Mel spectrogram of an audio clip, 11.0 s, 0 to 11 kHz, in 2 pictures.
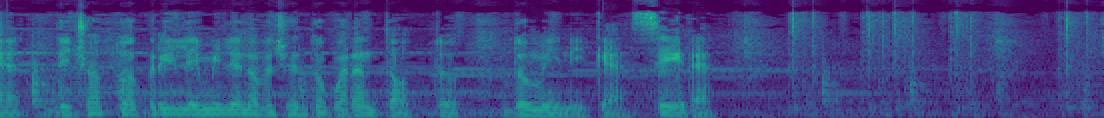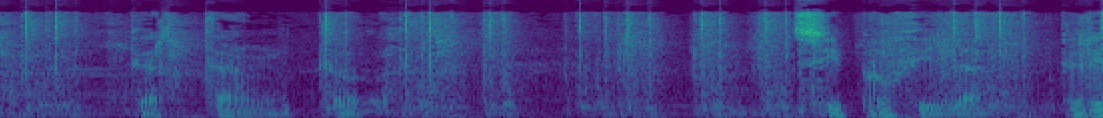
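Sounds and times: typewriter keys clacking: 0:03.6 - 0:11.0.

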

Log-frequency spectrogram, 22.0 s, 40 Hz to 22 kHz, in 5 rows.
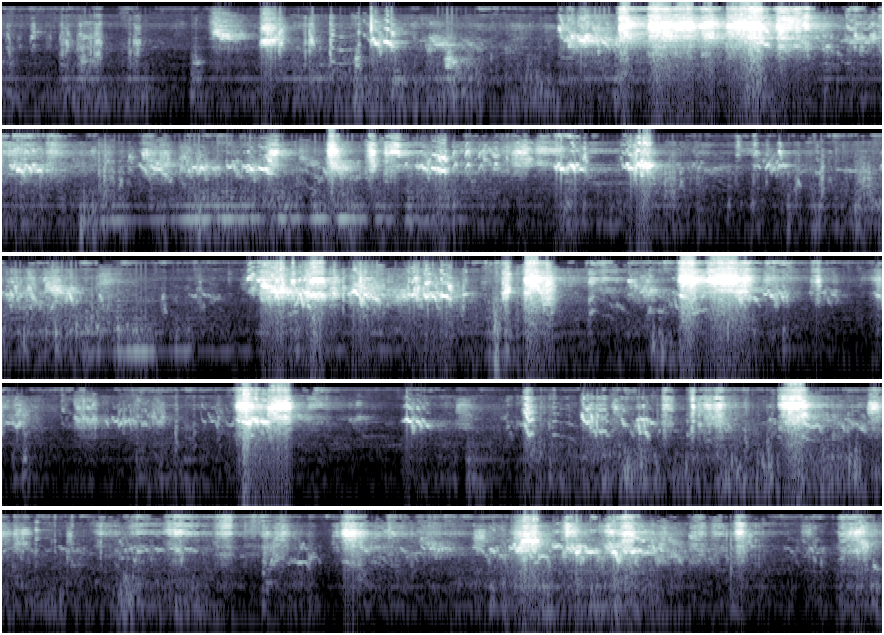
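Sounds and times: budgerigars chirping and chattering: 0:00.0 - 0:22.0.

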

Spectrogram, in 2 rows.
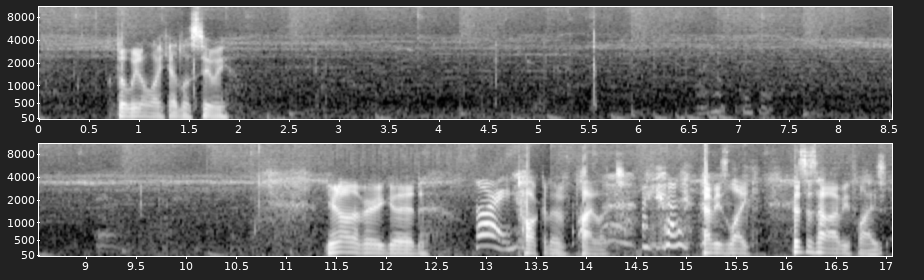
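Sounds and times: toy quadcopter motors whining: 0:00.0 - 0:17.0.

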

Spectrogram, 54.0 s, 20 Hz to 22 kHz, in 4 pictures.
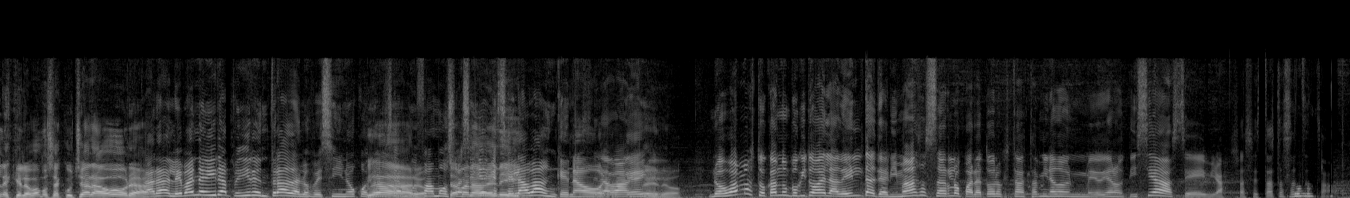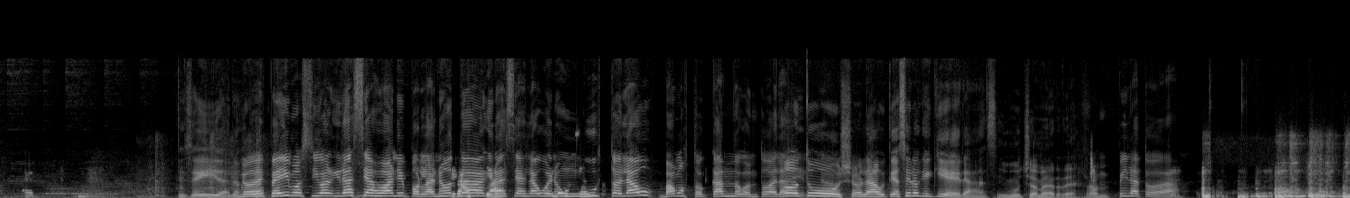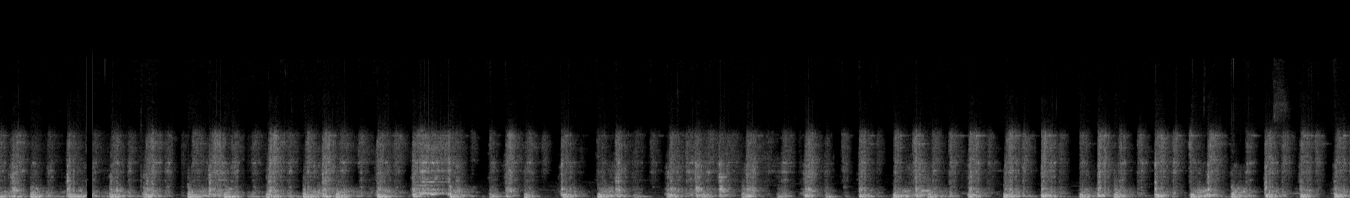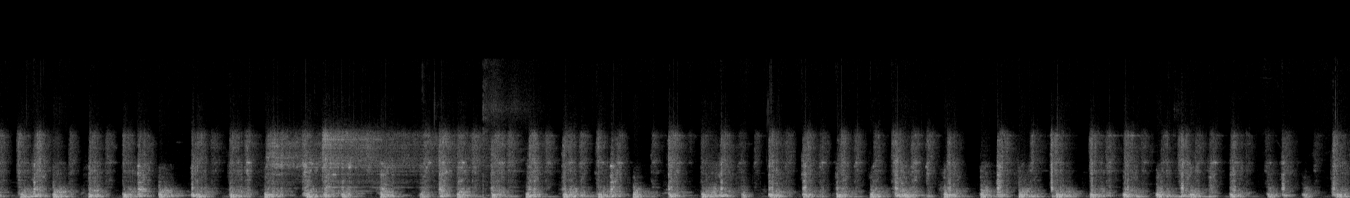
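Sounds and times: child playing drum kit: 0:25.4 - 0:54.0.

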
